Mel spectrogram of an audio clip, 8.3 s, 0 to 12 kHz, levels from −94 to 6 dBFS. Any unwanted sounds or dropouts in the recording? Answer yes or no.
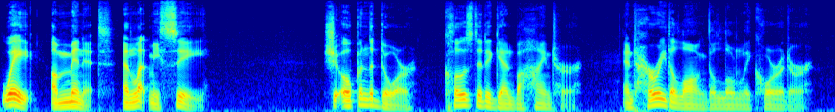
no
